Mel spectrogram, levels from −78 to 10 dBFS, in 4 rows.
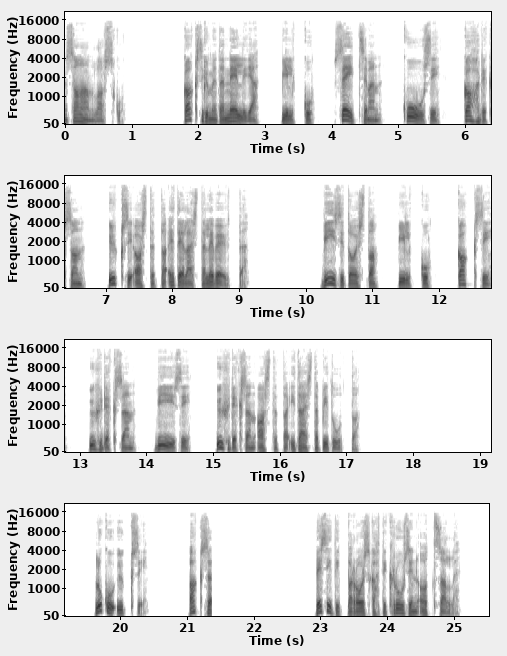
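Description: Damaged data in a compressed stream makes the decoder misread frames and resync, producing brief glitches at 4.51–4.55 s and 21.32–21.37 s in this audio.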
